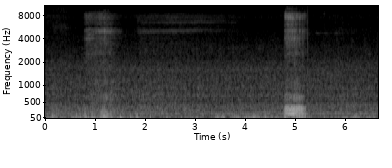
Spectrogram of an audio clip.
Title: indian man snoring sound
